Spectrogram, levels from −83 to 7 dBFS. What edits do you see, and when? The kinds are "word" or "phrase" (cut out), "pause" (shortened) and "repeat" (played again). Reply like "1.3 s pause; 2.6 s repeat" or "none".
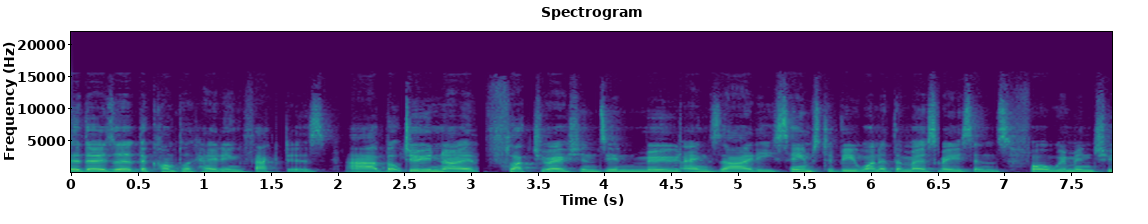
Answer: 2.0 s pause; 2.5 s word; 3.0 s word; 4.6 s word; 6.5 s word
